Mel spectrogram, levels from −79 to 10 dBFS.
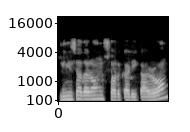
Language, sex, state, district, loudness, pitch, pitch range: Bengali, male, West Bengal, Paschim Medinipur, -15 LUFS, 155 Hz, 140-170 Hz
